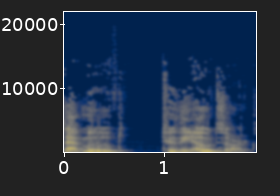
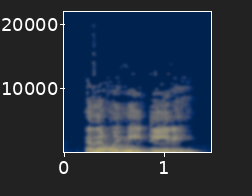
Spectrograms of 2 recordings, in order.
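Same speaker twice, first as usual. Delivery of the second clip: ordinary talk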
